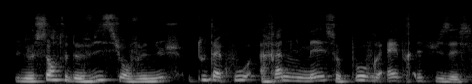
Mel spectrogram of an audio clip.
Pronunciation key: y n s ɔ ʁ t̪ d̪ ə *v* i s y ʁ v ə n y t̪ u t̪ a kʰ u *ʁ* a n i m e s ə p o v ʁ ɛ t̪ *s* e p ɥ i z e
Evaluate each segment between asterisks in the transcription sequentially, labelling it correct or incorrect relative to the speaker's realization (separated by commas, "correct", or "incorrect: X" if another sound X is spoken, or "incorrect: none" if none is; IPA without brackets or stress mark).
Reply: correct, correct, incorrect: χ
